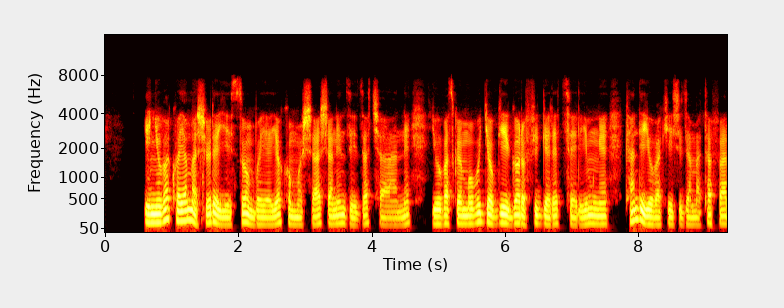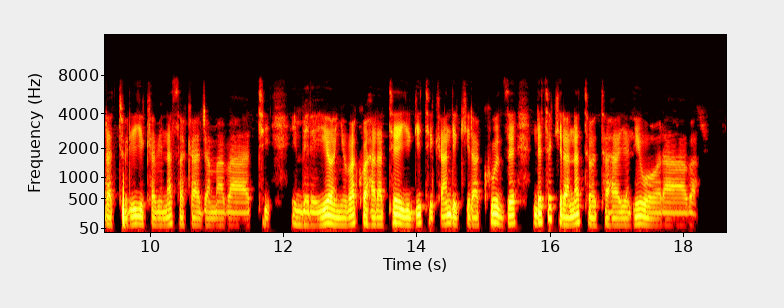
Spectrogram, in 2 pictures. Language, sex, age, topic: Rundi, male, 25-35, education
